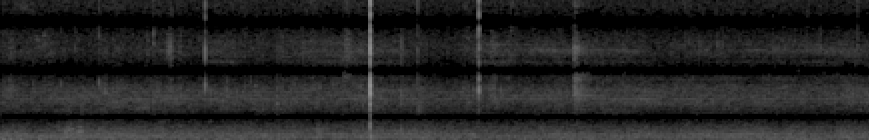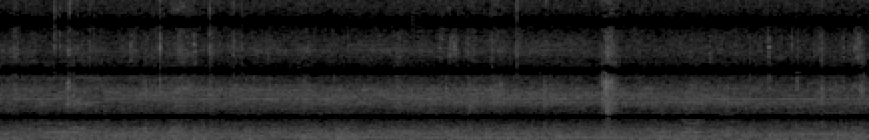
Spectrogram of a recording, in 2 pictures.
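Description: The machinery of a drawbridge hums steadily as the span lowers.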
